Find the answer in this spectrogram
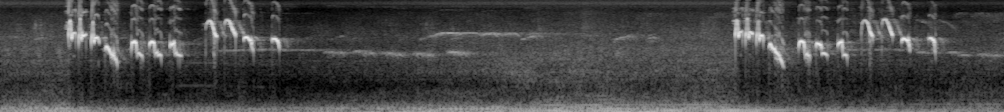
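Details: Orange-headed thrush (Geokichla citrina) song: two bursts of sharp, high, descending whistled notes in rapid series, separated by a quieter, thin sustained whistling; low background hum.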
